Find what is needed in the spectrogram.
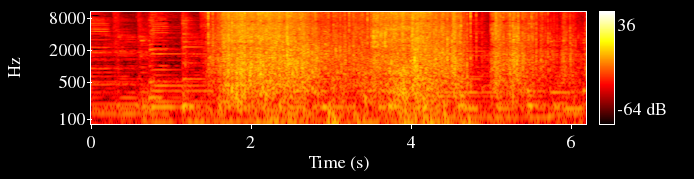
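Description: Crumpled brown kraft packing paper crinkling and rustling as it is handled, loud for about three seconds starting a second and a half in.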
